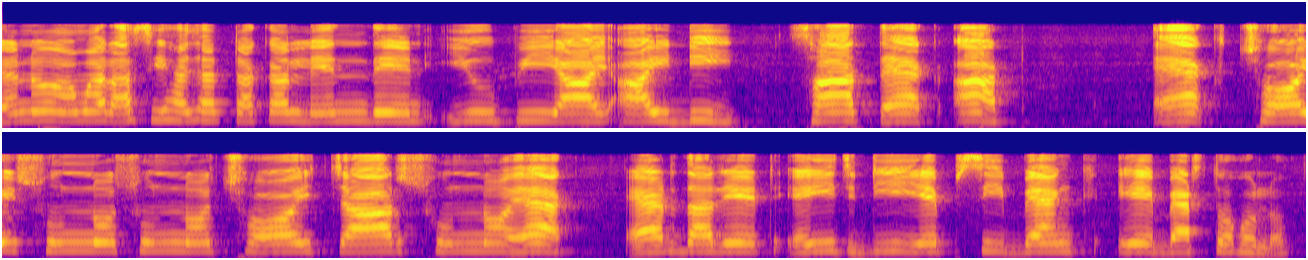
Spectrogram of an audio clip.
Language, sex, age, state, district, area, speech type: Bengali, female, 60+, West Bengal, Purba Medinipur, rural, read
